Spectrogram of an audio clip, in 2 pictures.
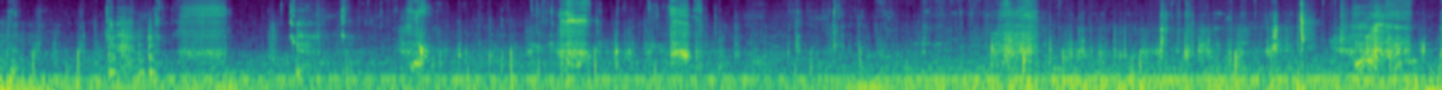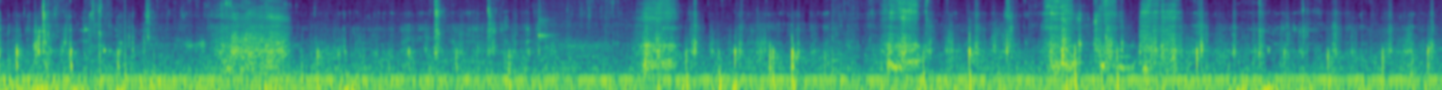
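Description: Close-miked eating: a person chewing and smacking wet mouthfuls of steamed dumplings, and later rice and gravy eaten by hand, with frequent sharp mouth clicks and crunchy bites. A steady low hum runs underneath.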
